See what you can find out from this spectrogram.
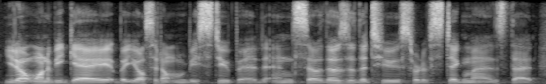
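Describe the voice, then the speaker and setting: A man's voice: on the low side, fairly even intonation, moderate pace, slight background noise. A man from West Virginia, reflective and slightly hesitant, speaking about himself. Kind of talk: personal testimony.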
